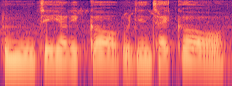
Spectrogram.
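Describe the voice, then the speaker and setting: A man voicing an excitable adult man in a folk-tale cartoon, exclaiming often. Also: high voice, normal speed, creaky, a little hiss or hum. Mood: lively. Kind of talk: cartoon voice acting. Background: music.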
